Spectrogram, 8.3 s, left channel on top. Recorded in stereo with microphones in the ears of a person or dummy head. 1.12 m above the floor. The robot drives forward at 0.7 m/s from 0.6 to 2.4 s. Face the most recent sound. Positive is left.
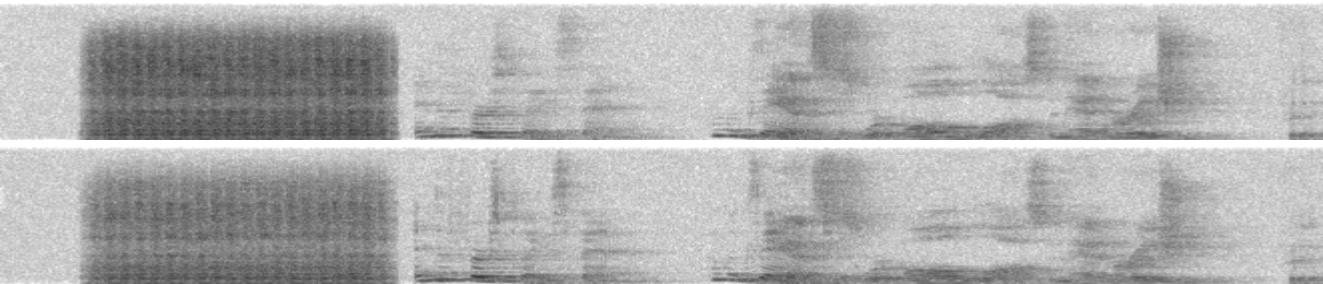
turn(degrees=30)  # may be behind; listen again after turning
